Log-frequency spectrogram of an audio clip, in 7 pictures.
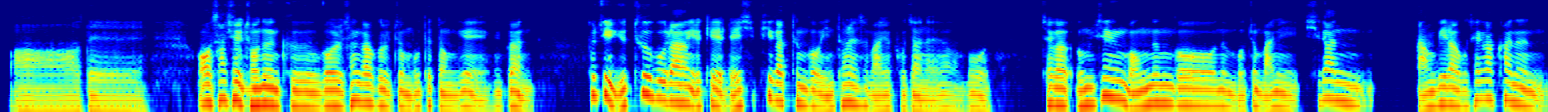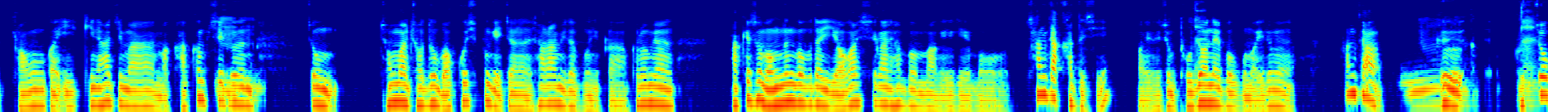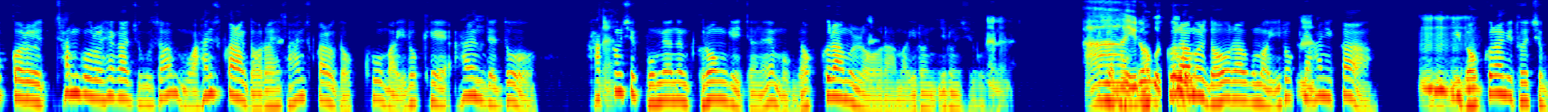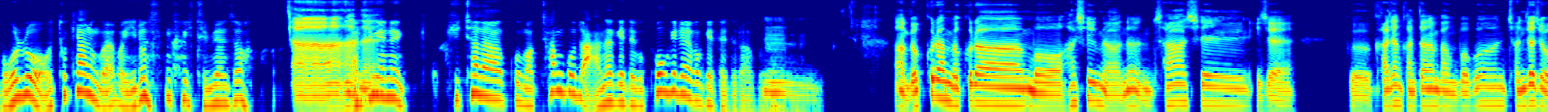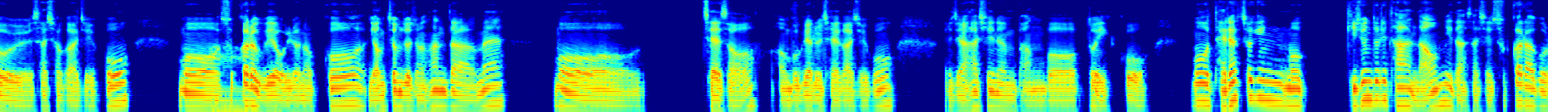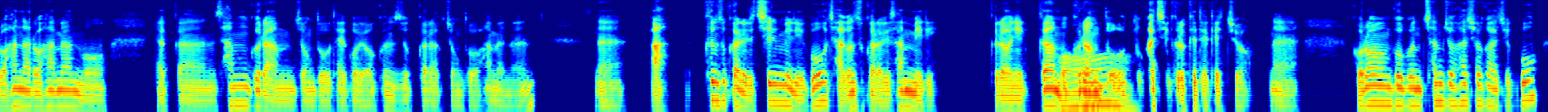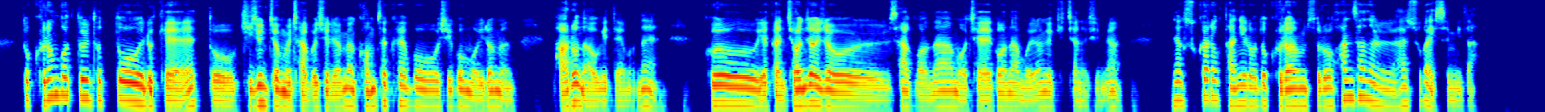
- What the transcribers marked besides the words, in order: other background noise; tapping; laughing while speaking: "이런 생각이 들면서"
- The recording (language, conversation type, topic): Korean, advice, 요리에 자신감을 기르려면 어떤 작은 습관부터 시작하면 좋을까요?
